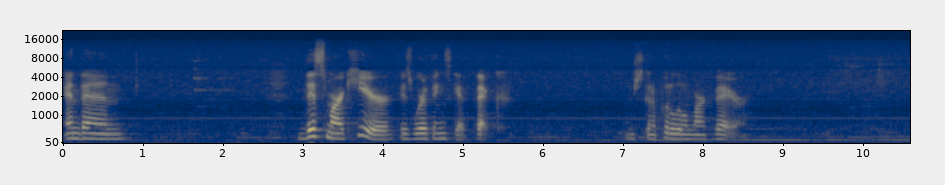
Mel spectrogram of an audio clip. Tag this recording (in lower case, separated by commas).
inside a large room or hall, speech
